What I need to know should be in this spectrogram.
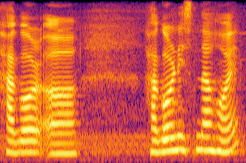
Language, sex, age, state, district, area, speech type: Assamese, female, 18-30, Assam, Charaideo, urban, spontaneous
